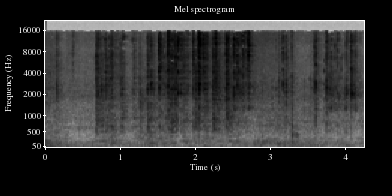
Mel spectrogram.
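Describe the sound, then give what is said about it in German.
A hotel room key is picked up in a hotel room along with poles, jingling in a busy run of bright metallic clinks and rattles that lasts a few seconds, with no one speaking. “So, dann schnappe ich mir meine Stöcke und den Schlüssel.”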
